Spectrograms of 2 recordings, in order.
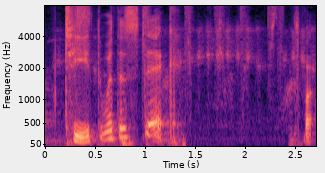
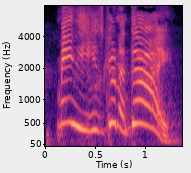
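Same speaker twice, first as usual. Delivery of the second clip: very high, birdlike chirp; chirping blackbird. A narrator's reading. Blackbird guessing about the hurt crocodile, high chirp. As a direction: chirp it out like a little bird. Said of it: "chirped a blackbird".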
